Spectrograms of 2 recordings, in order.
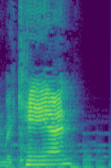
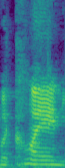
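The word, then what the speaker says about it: McCann: Jordan McLean just scored Jared mccan not mlan you dick said it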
